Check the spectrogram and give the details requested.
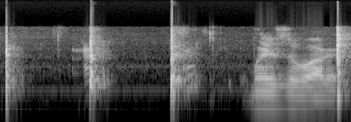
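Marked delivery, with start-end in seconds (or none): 0.0-0.7 whispered echo. Pretend. Parent whispering back to the child's guess.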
